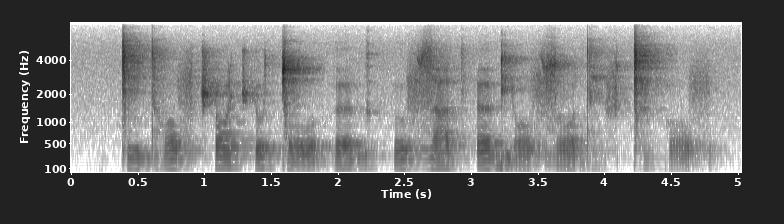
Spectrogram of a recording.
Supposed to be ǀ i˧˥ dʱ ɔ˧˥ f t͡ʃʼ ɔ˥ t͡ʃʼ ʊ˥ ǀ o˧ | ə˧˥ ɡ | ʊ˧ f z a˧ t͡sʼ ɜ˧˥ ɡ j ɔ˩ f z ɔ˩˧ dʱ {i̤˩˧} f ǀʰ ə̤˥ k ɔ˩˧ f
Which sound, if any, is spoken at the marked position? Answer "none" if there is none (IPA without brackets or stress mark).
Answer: i̤˩˧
